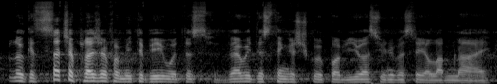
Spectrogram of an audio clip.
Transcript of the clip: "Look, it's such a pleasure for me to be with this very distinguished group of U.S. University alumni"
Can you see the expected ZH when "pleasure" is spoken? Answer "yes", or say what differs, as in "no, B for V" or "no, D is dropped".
yes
